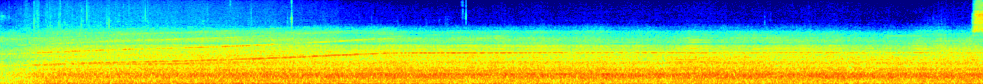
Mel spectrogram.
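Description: Engines on a Volaris jet airliner spool up for takeoff at Phoenix Sky Harbor airport, a loud, steady roar with a whine climbing in pitch and then holding, heard from a distance with no talking.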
